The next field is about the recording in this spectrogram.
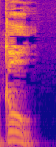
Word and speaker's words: goal: G-O-A-L 不要念成 goal 叫 goal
